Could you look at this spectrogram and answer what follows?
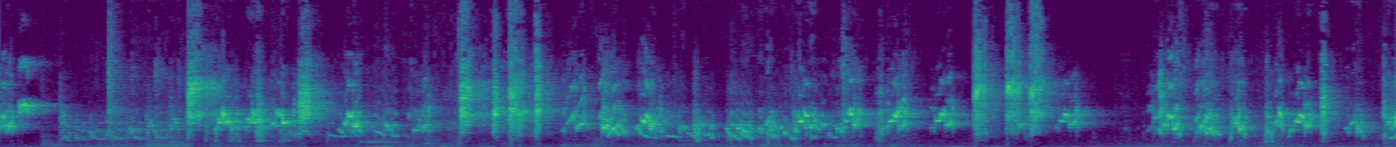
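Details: Steady chattering of pet budgies: dense, scratchy chirps and whistled squeaks running almost without a break, one short silence near the end.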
